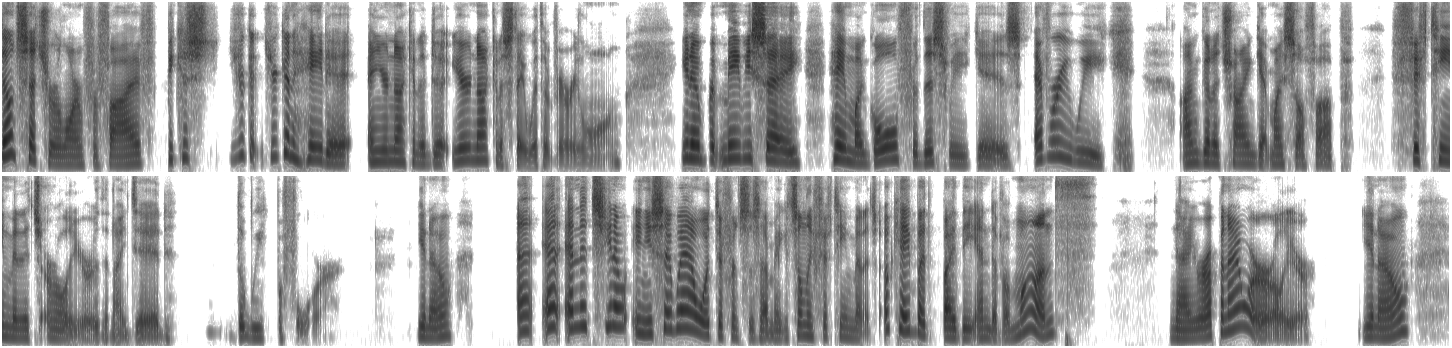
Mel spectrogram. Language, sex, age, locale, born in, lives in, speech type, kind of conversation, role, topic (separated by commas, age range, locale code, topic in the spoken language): English, female, 55-59, en-US, United States, United States, conversation, podcast, guest, What morning habits help you feel your best throughout the day?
